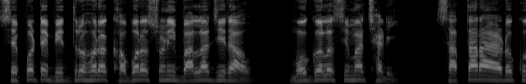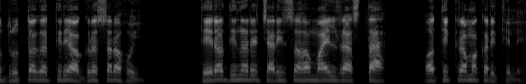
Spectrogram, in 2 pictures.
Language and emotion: Odia, neutral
